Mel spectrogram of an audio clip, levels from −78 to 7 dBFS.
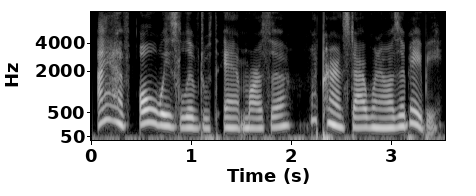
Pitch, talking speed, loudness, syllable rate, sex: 230 Hz, 235 wpm, -16 LUFS, 6.3 syllables/s, female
